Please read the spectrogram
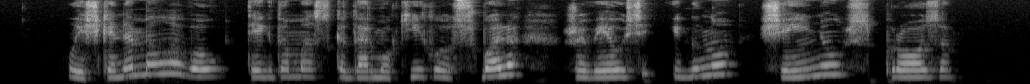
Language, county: Lithuanian, Vilnius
